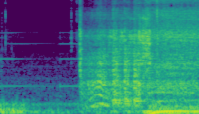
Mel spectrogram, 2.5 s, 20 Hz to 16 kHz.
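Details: 2003 Porsche Boxster (tiptronic), flood-salvage car bought non-running, with swapped immobilizer; warning chime, short crank, engine catches cleanly and settles into smooth steady idle; check engine light on afterward — normal restart.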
